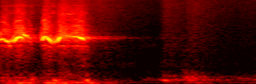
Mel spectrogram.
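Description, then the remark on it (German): A person whistles a brief two-part wavering tune lasting under a second, fairly loud over a low rumble, followed by near silence with faint low murmuring. “Wir geben vielleicht vor, keine Angst zu haben, aber manche pfeifen wie Kinder im Wald, um sich im Dunkeln Mut zu machen.”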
